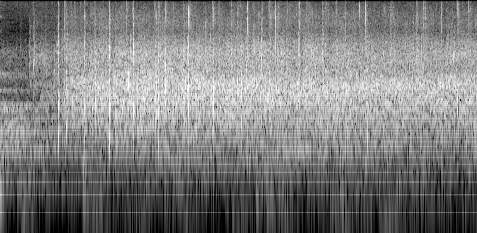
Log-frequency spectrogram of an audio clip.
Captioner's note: audience applaud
